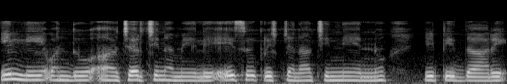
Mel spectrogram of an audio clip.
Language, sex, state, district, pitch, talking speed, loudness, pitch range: Kannada, female, Karnataka, Chamarajanagar, 195 Hz, 120 wpm, -17 LUFS, 180-205 Hz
